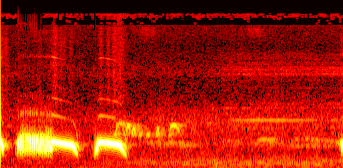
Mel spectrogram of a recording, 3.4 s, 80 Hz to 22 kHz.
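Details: Spotted dove decoy call used to lure wild doves: two loud hoarse coos near 600, the second ending in a falling slur, then quiet low murmurs before another coo begins.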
